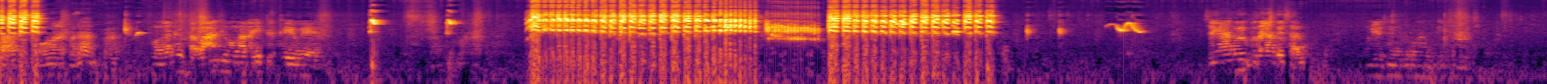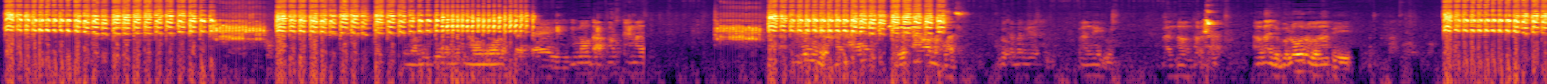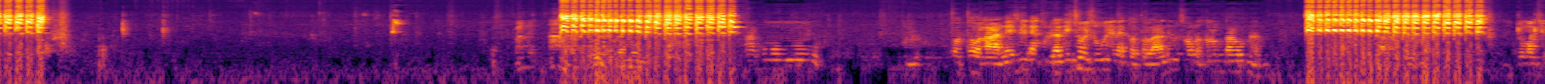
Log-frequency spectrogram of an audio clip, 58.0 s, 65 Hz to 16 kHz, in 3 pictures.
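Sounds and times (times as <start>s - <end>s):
bird singing: 6.6s - 14.4s, 19.4s - 26.1s, 28.3s - 31.5s, 45.7s - 48.0s
bird singing high chattering notes: 13.8s - 14.4s, 19.4s - 26.1s, 28.3s - 31.4s, 55.0s - 57.3s.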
